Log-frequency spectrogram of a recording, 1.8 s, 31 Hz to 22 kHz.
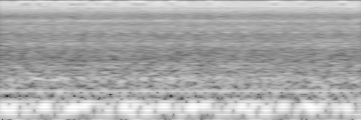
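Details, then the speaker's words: Rolls-Royce Silver Shadow 2, sat neglected over 10 years, after twin SU carburettor rebuild and idle adjustment: deep lumpy, stumbling idle while pumping black smoke; cause not understood. "It's just pumping black smoke out and it's idling weirdly. So, I don't I don't understand it. I really don't understand what's going on."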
